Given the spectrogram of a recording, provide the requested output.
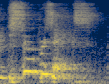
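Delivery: very high breathy squeak, whispered; squeaky old lady. Retold or imitated. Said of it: "she goes".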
